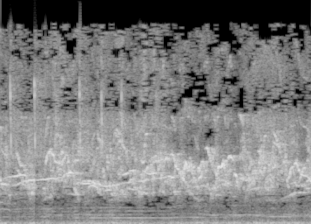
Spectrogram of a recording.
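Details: Kacer (Oriental magpie-robin), promoted as a bold, high-emotion singer, gives loud, rapid high trills and piercing whistles over a faint steady low tone running through the passage.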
